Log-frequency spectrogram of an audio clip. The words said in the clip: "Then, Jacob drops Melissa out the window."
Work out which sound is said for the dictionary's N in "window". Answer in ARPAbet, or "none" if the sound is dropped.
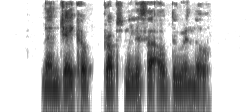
N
